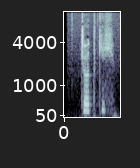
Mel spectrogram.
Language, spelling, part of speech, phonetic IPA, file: Russian, чёткий, adjective, [ˈt͡ɕɵtkʲɪj], Ru-чёткий.ogg
- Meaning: 1. distinct, clear, clear-cut 2. clear (transparent) 3. exact, accurate 4. legible 5. sharp, crisp (picture)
